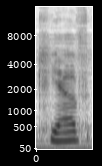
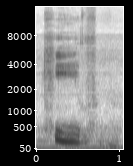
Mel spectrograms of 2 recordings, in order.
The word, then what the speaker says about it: Kyiv: A lot of people call it Kyiv. That is not how you pronounce it. It is Kyiv. Like leave, but Kyiv.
